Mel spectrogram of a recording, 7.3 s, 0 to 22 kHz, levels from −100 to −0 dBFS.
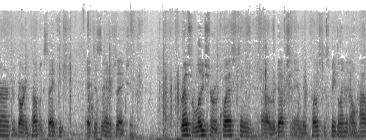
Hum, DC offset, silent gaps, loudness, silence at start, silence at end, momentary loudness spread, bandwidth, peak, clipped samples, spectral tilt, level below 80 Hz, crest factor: none; under 0.1%; none; -18 LUFS; 0 s; 0 s; 17 LU; 17.5 kHz; 0 dBFS; under 0.1%; -6.5 dB/octave; -40 dBFS; 18 dB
